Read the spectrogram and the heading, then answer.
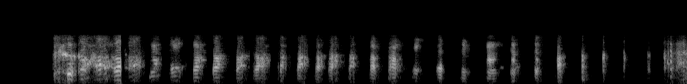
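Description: A chicken clucks in a rapid, steady series of short, sharp calls, starting with a longer burst and continuing evenly for several seconds, clear with no talking.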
